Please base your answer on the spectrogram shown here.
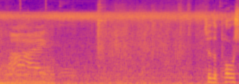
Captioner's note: cage rustling, plastic tarp rustling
